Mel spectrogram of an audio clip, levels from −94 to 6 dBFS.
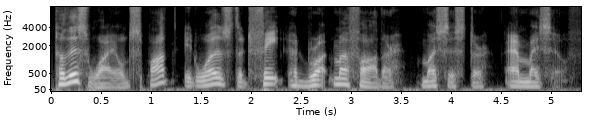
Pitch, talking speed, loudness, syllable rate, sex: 125 Hz, 180 wpm, -22 LUFS, 4.0 syllables/s, male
